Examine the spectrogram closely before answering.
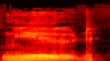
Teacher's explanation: pronounces nude as nude with the kind of Y sound that hyper-enunciators of a certain sort might use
